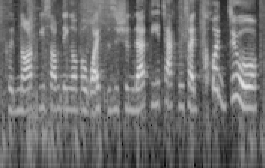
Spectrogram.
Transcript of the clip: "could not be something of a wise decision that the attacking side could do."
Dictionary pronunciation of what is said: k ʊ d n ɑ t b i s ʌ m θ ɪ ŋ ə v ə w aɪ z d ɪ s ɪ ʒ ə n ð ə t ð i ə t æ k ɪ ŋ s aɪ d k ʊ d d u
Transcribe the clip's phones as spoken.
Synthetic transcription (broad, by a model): k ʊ d n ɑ t b i s ʌ m θ ɪ ŋ ə v ə w aɪ s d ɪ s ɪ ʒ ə n ð ə t ð i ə t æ k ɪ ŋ s aɪ d k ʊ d d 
